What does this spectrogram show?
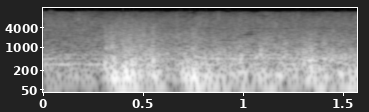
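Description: Steady, dense rain hisses throughout while low, rolling thunder rumbles swell and fade beneath it in a couple of heavy pulses. No voices are present.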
